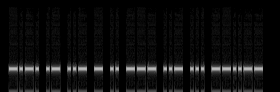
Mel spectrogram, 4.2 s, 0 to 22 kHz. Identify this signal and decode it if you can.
Morse code, heard as a keyed tone, about 30 wpm, 1000 Hz. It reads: CAUTIOUS,
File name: qotdfiles / 30wpm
